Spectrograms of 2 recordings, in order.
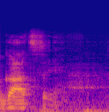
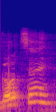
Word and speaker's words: Götze: Mario Götze.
